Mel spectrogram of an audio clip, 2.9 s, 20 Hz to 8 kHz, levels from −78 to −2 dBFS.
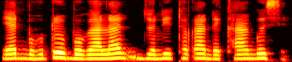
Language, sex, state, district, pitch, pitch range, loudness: Assamese, male, Assam, Sonitpur, 200 Hz, 195-215 Hz, -16 LUFS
